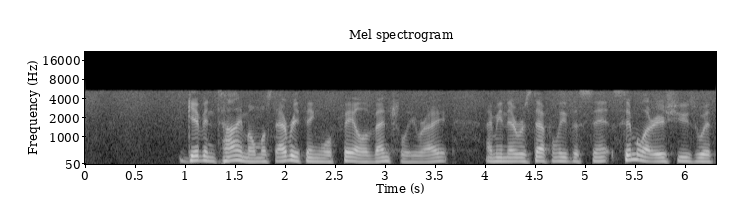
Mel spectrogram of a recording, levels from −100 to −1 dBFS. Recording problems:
high frequencies cut off; noticeable; nothing above 5.5 kHz
hiss; noticeable; throughout; 15 dB below the speech

